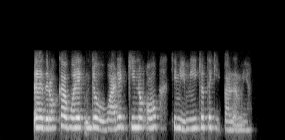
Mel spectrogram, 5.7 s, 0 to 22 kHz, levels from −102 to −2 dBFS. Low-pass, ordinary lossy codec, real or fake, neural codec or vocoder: 5.4 kHz; Opus, 16 kbps; fake; codec, 24 kHz, 0.9 kbps, WavTokenizer, medium speech release version 2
